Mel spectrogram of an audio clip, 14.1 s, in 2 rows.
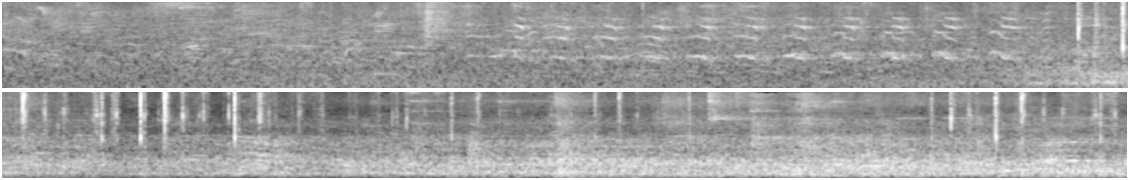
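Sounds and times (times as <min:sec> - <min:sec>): low background murmur: 0:00.0 - 0:14.0
bird calling: 0:03.0 - 0:07.4
laptop keys clicking: 0:06.6 - 0:11.6, 0:12.7 - 0:14.0.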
